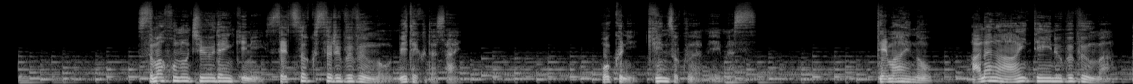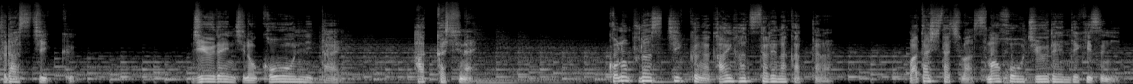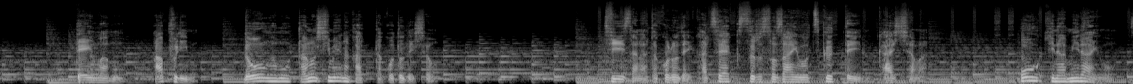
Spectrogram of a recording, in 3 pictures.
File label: male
